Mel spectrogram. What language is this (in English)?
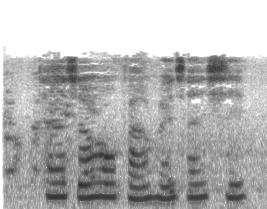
Chinese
